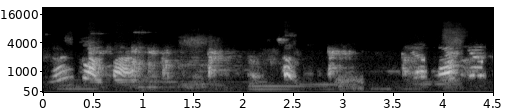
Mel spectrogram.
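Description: A woman's voice speaking in short phrases over video-call audio, thin like a telephone line.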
